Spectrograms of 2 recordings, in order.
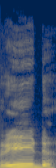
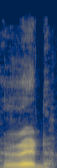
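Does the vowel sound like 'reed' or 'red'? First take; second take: reed; red. First: The vowel is long, like in 'reed'. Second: The vowel is short, like in 'red'. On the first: This is the present form. "Spelling एक ही रहेगी" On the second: This is the past form. "उच्चारण थोड़ा बदल जाता"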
